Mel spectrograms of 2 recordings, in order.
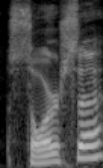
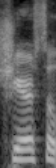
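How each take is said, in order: First: The name begins with a plain S sound. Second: The name begins with a Sh sound. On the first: The speaker calls it wrong. "you would think it would be pronounced Sorsa" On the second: The speaker calls it right. "Shersa like inertia is is the way she says it"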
